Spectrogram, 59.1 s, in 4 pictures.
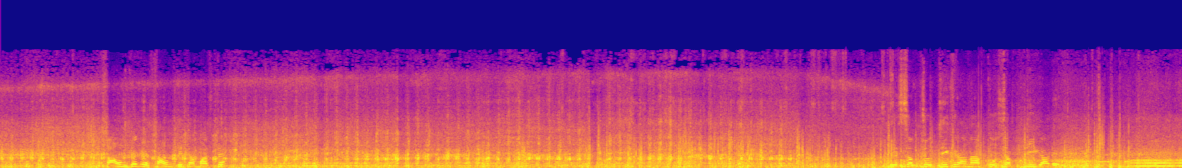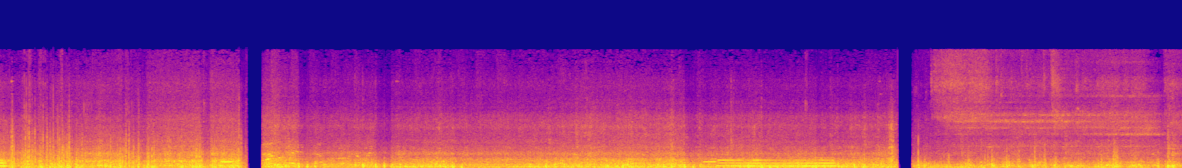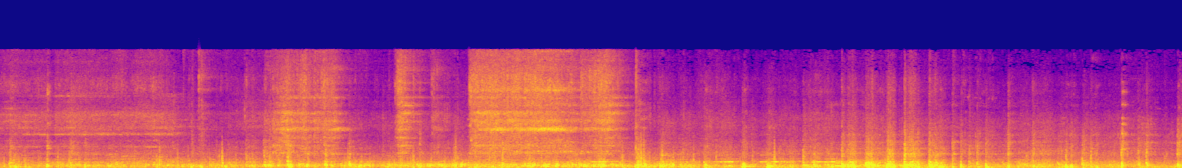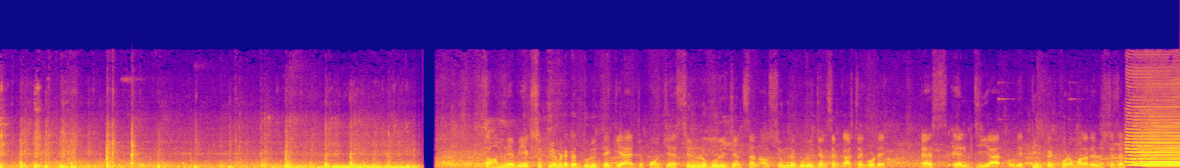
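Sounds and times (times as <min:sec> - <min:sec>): wheels clacking over rail joints: 0:00.0 - 0:14.2, 0:27.3 - 0:49.6
train rumble: 0:00.0 - 0:52.9
train horn: 0:13.7 - 0:15.1, 0:23.6 - 0:25.4, 0:58.4 - 0:59.0
metallic wheel squeal: 0:26.6 - 0:31.9.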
